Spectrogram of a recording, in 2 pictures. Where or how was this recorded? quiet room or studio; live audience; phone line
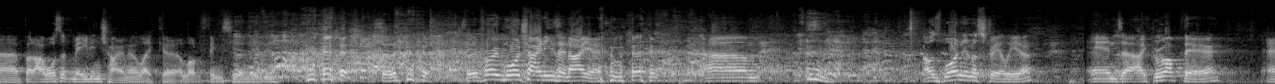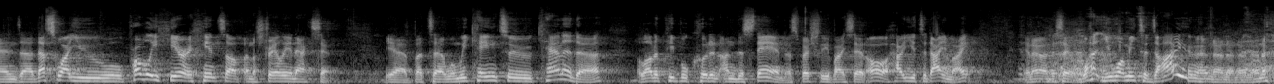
live audience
